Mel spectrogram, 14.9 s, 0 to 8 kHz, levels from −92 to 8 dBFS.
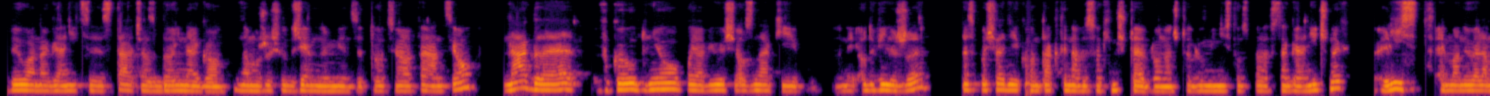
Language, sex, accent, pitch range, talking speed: Polish, male, native, 110-125 Hz, 125 wpm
